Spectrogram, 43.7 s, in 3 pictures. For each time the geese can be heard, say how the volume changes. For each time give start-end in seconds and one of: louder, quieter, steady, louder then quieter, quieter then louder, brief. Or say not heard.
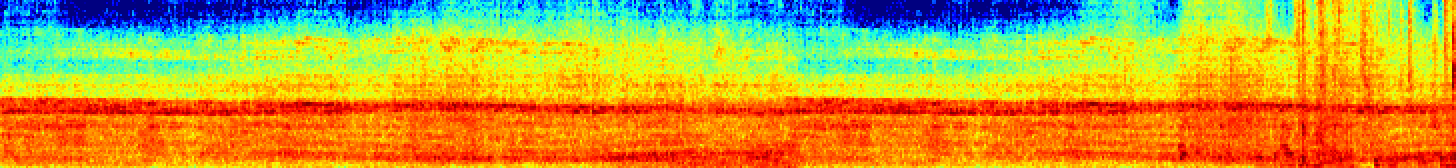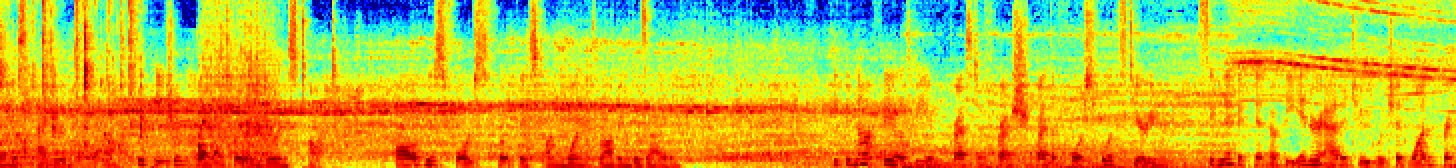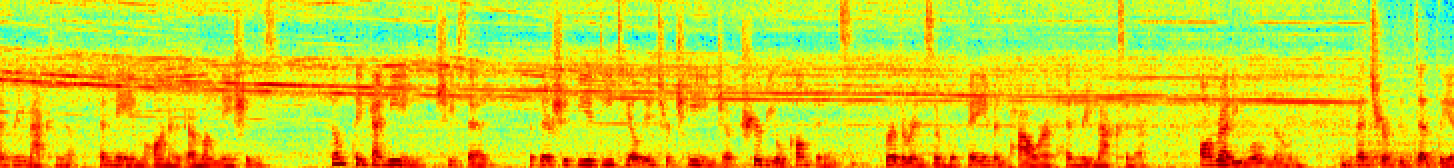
not heard.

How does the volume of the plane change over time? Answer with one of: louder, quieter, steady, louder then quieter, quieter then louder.
quieter.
